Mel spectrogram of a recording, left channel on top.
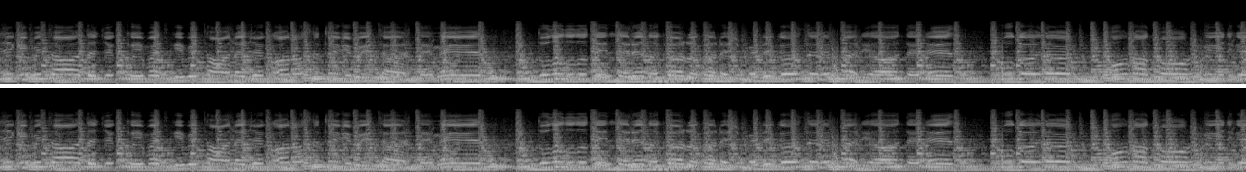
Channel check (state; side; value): noise; right; hum, 25 dB below the sound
